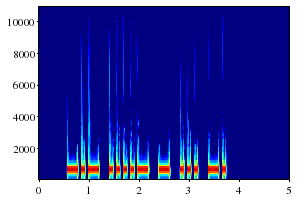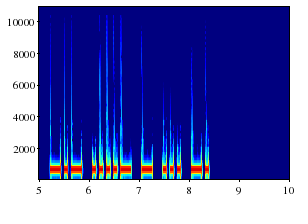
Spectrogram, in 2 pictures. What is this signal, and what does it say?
Morse code, heard as a keyed tone, about 17 wpm, 700 Hz. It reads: K4TSN K4TSN
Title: USA Call Signs - 5 Characters - Repeated 2x - 17wpm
